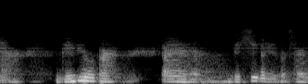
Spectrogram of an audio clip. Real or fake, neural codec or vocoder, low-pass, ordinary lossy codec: fake; codec, 44.1 kHz, 0.9 kbps, DAC; 5.4 kHz; none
